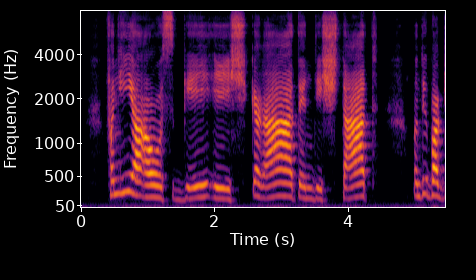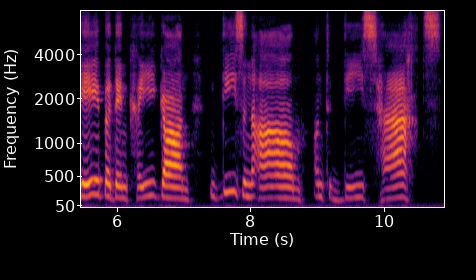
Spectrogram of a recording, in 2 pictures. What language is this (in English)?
German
